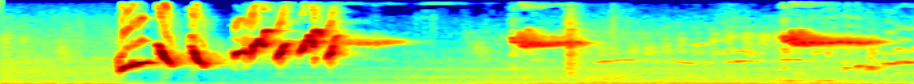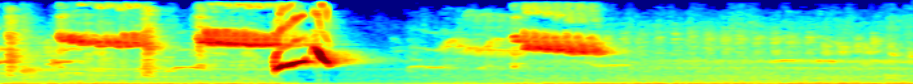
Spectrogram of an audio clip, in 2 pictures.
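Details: Song of an orange-headed thrush meant to steady a caged bird's temper and breeding drive: two bursts of rapid sweeping notes about five seconds apart, with scattered high whistles between them.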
